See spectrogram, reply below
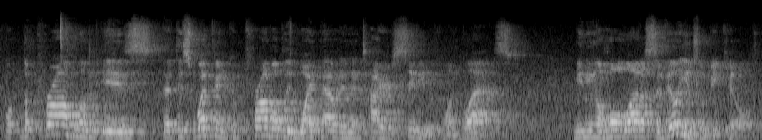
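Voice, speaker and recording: A man's voice: high-pitched, expressive, fairly quick. A man playing a troubled, plain-spoken middle-aged president in a staged play reading. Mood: troubled, earnest. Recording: very echoey hall, noisy room recording.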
